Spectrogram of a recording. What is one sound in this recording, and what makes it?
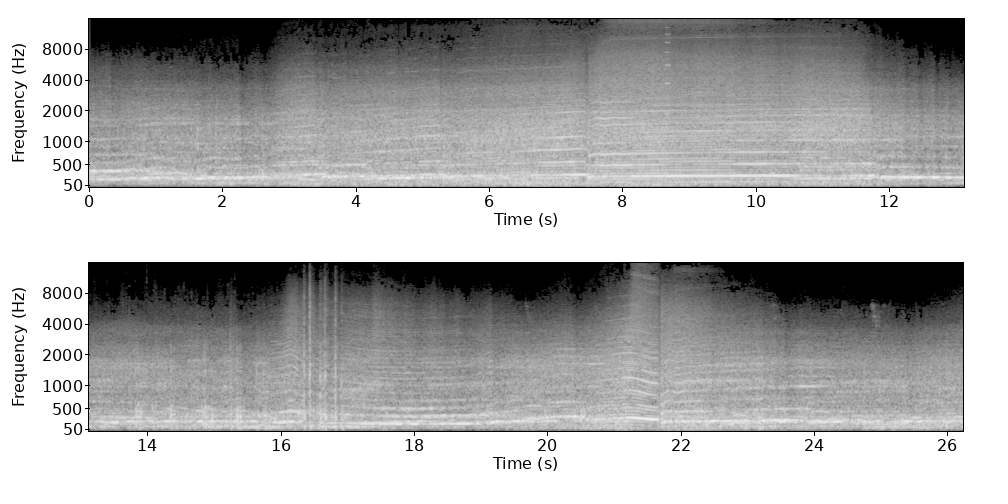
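A race car engine roars loudly, its pitch rising and falling as it shifts gears.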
